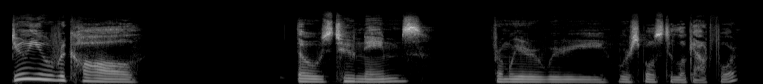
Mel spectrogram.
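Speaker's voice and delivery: quiet whisper in character. Voicing a character who leans over to another: whispering in character. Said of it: "she's kind of whispering this to you".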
